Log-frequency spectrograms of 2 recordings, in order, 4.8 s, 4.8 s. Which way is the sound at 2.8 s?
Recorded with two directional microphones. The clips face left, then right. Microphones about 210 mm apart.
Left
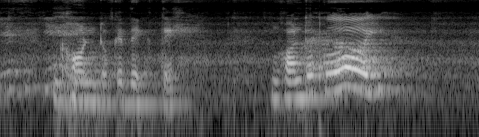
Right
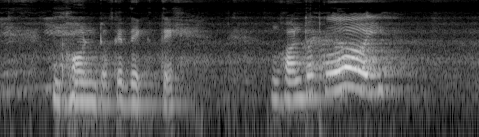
Centre (ahead or behind).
